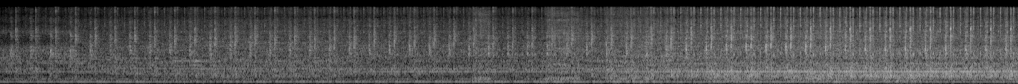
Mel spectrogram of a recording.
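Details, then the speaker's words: 2007 Dodge Magnum 2.7, 87,000 miles, at idle: a steady, sharp tick about two and a half per second rides over an even idle; it began abruptly and the owner suspects a lifter, unconfirmed. "here's my car it's a 2007 Dodge Magnum got a lifting noise going on on it it's got 87,000 mil on"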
